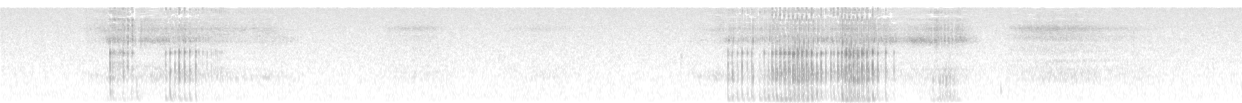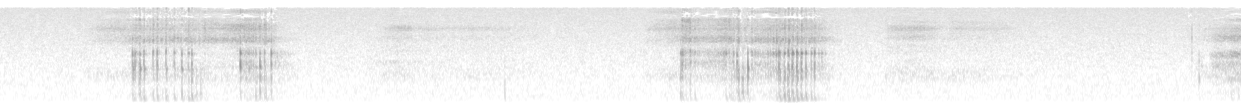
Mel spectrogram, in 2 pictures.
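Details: Baby snoring: four rough, rattling snores about three seconds apart, with soft quiet breaths between them.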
